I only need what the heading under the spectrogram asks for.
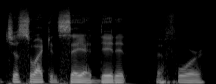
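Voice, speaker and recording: Teenage guy with a low dark voice. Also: level tone, no echo, studio quality. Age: teens. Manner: halting, repeats words while thinking. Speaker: podcast co-host. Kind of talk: casual chat.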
